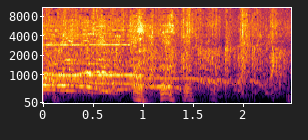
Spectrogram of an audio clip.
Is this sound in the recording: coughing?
no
